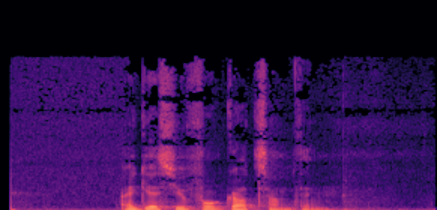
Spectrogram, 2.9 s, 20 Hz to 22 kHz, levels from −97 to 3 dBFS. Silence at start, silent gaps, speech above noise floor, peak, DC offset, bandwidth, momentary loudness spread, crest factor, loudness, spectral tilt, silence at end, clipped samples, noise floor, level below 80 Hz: 0.1 s; none; 25 dB; -10 dBFS; under 0.1%; 16 kHz; 18 LU; 22 dB; -29 LUFS; -5.5 dB/octave; 0 s; under 0.1%; -54 dBFS; -50 dBFS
